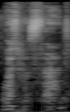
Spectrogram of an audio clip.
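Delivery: sibilant, breathy, hissing whisper. Voicing a mage during a summoning: hissing voice. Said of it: "you would hear her voice kind of hiss".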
